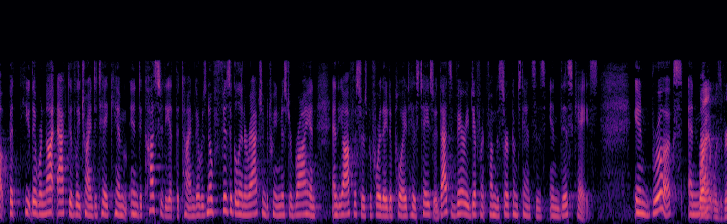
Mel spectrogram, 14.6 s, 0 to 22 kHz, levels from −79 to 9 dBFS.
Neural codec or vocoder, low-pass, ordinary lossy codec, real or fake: none; 7.2 kHz; MP3, 64 kbps; real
